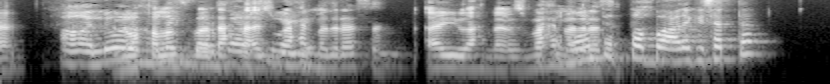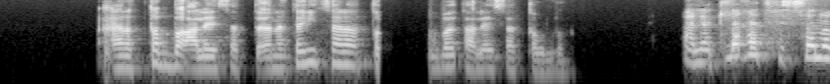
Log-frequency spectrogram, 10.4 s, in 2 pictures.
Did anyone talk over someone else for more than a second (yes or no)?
yes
